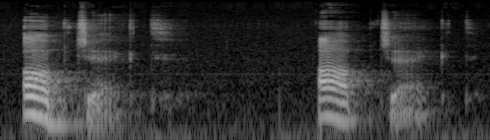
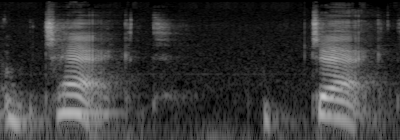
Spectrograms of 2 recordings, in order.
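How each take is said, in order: First: "object" as a noun, stressed OB-ject; careful citation "object" with full opening vowel, OB strong; stress on first syllable. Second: "object" as a verb, stressed ob-JECT; careful citation "object" with weak start, strong JECT; stress on second syllable. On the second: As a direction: reduce the first vowel of "object" to schwa, hit JECT. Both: Shown as a demonstration. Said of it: "The same words in different grammatical categories".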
